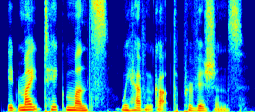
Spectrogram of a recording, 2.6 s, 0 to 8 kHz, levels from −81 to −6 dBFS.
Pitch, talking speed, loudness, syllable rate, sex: 170 Hz, 190 wpm, -22 LUFS, 5.4 syllables/s, female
